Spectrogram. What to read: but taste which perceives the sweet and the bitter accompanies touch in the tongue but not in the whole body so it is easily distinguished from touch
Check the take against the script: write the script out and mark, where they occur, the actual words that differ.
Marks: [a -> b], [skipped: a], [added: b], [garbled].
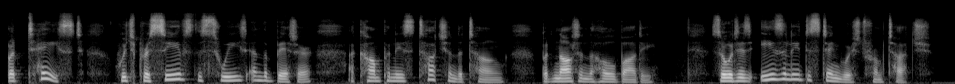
but taste which perceives the sweet and the bitter accompanies touch in the tongue but not in the whole body so it is easily distinguished from touch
